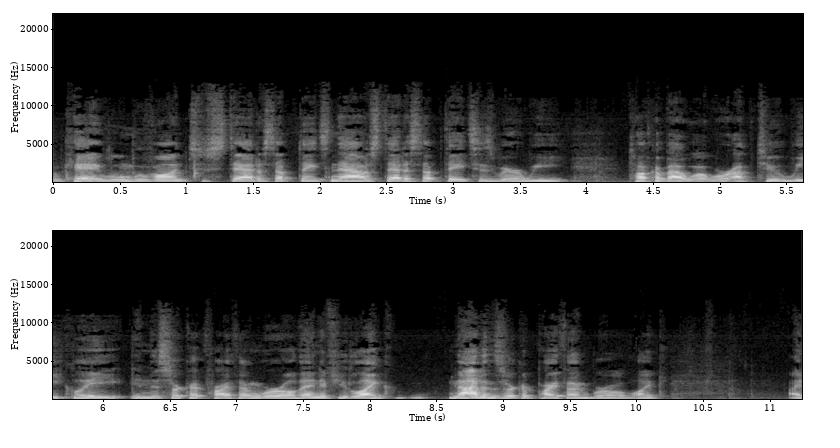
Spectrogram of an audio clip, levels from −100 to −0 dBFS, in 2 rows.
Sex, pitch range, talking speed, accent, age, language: male, 115-145 Hz, 185 wpm, American, 50-69, English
